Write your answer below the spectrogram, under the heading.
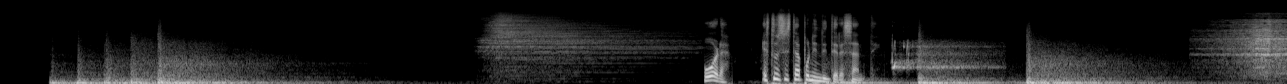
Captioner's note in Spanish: resoplido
